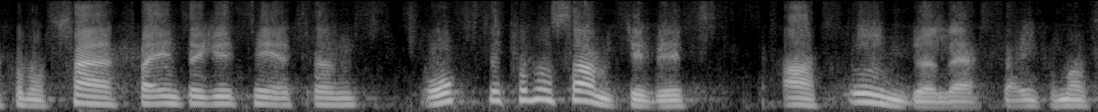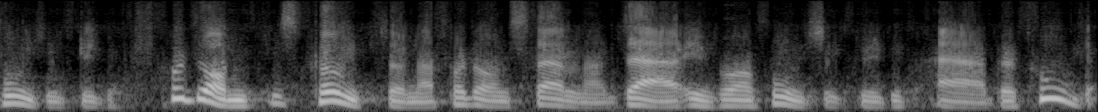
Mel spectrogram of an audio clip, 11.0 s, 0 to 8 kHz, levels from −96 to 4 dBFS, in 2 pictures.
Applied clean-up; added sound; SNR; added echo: neural separator model SepFormer DNS4.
